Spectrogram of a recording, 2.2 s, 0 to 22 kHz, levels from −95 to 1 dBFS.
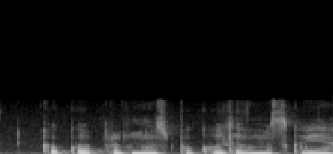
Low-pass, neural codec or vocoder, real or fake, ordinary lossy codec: none; none; real; none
